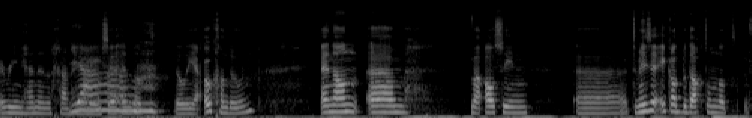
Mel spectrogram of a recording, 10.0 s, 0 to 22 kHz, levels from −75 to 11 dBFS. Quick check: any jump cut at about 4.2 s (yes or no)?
no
